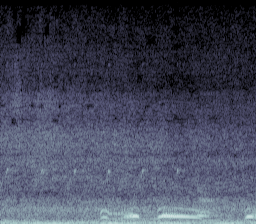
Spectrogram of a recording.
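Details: Spotted dove linked to bird trapping in Ninh Thuận, Vietnam: a few low, hollow coos, some short and one longer drawn-out note, over a steady low rumble of background noise.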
